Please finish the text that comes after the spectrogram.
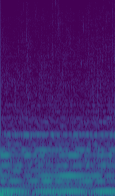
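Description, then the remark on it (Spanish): Water flows and trickles softly in the background beneath a steady, sustained tonal drone, quiet and continuous throughout with no one speaking. “Y así como escuchamos de fondo el agua, dejemos fluir las cosas como llegan”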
